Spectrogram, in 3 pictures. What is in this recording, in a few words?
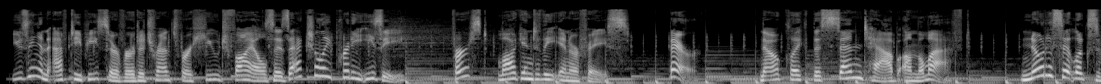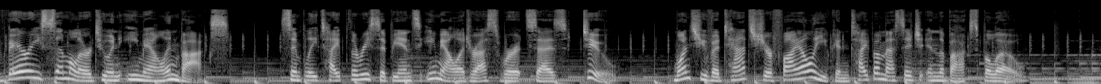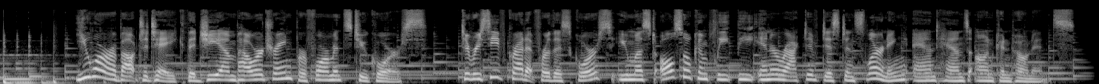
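English, American, female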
